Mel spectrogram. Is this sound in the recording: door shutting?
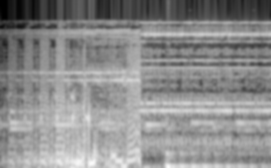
no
